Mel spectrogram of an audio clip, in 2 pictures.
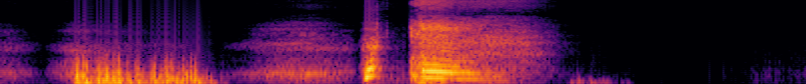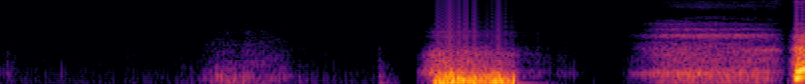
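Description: A few sharp sneezes with breathy intakes and short pauses between them; repeated sneezing with a worsening cold.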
